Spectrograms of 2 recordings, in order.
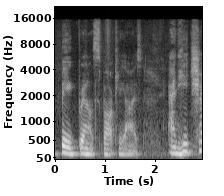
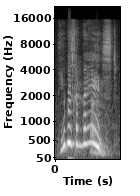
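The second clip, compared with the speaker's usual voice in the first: excited high pitch; 6 dB louder than usual. Real, not acted. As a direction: voice leaps high in wonder. Excited retelling.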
